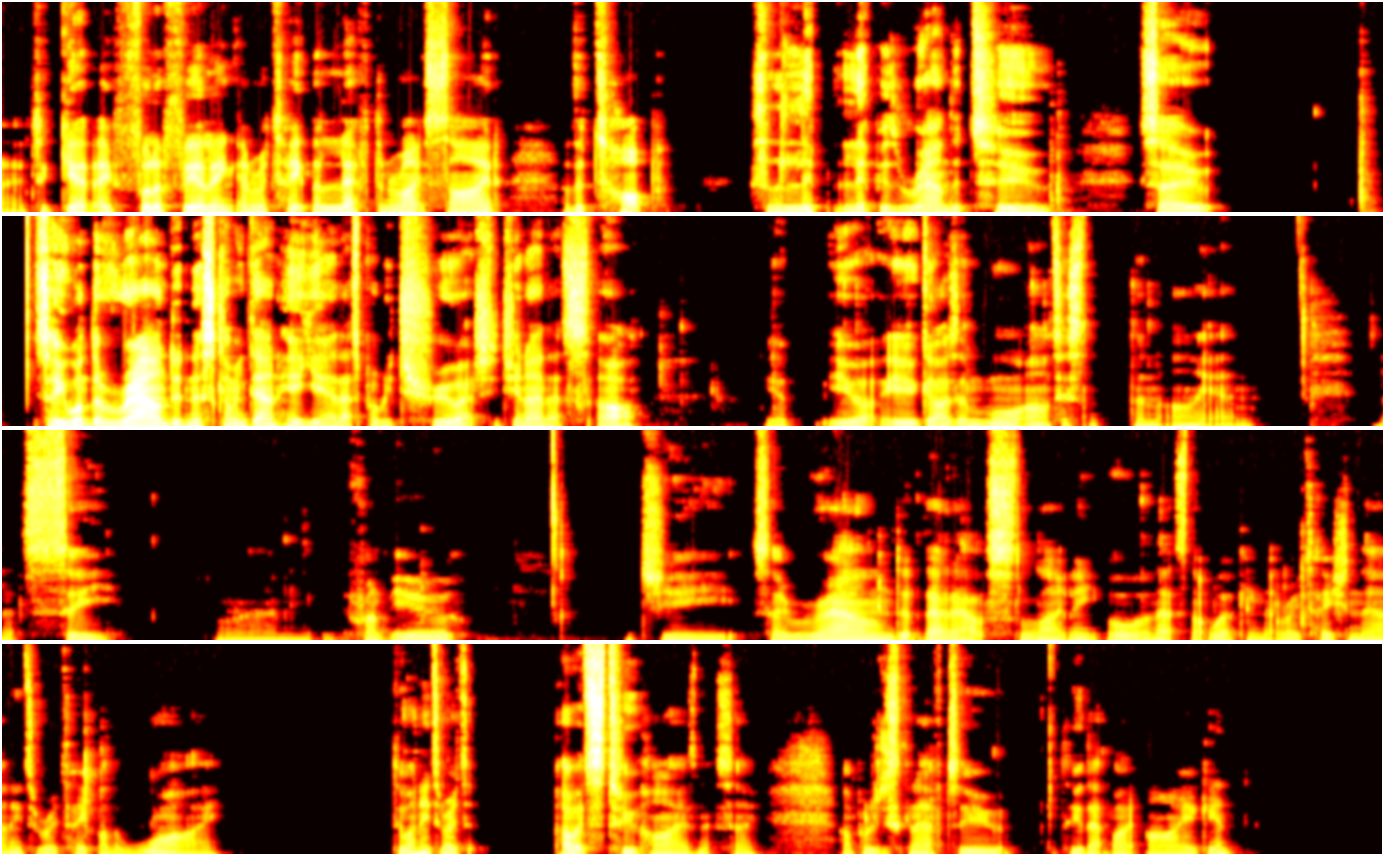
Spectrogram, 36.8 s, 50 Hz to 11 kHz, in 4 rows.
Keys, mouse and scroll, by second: 7.8-10.8 middle drag, 11.0-12.2 middle drag, 12.2-12.6 scroll up 2, 12.6-14.2 shift+middle drag, 14.2 3, 14.7 click, 15.1 middle click, 16.0 click, 16.6 click, 17.2-21.0 middle drag, 21.0 KP_1, 22.1 g, 24.4 middle click, 24.9 r, 26.9 ctrl+z, 27.1-28.1 middle drag, 28.1 r, 30.5-33.6 middle drag, 34.5-35.8 middle drag, 35.8 g.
